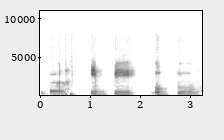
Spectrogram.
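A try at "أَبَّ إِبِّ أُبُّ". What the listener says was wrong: Agak medok sih di abba, ibi, ubu. Tapi tinggal ngerem itu aja, Bu. Diringankan lagi. Haknya dihilangkan.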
